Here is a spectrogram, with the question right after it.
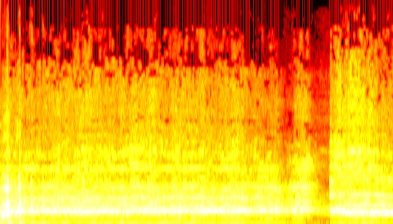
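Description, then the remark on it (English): A long, loud, rasping burp drags on for several seconds with a strained, squealing edge, briefly dipping before surging back, with no talking over it. “That is a burp for clarification, ladies and gentlemen.”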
